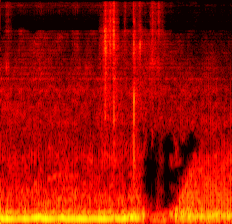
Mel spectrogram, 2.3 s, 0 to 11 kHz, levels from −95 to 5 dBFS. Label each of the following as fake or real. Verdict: fake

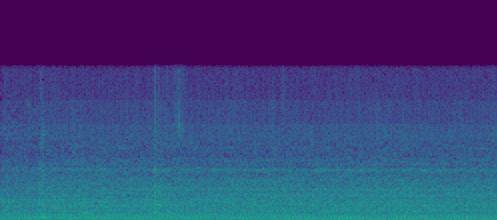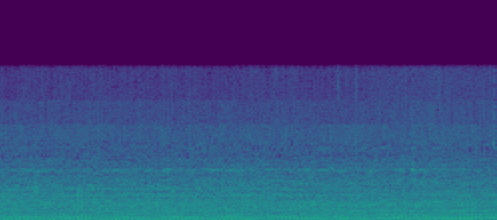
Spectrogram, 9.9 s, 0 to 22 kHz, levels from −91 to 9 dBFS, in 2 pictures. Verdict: real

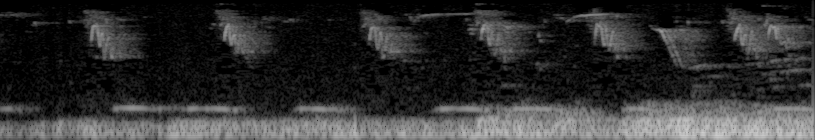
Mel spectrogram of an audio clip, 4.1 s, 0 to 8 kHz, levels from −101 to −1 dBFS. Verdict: real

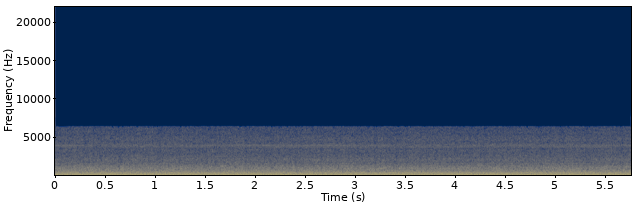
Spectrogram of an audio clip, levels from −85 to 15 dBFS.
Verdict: real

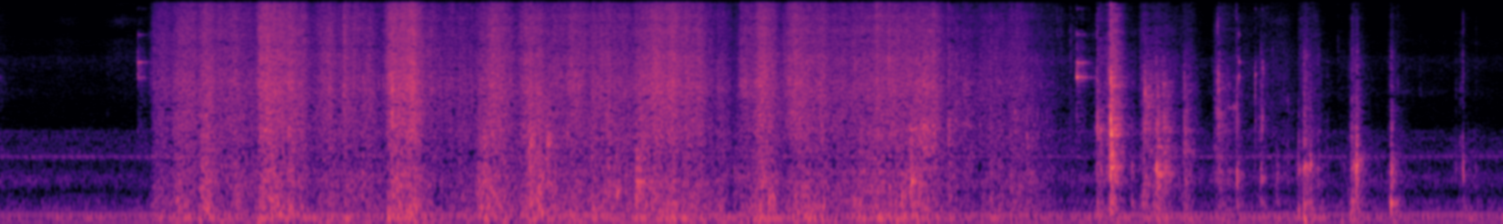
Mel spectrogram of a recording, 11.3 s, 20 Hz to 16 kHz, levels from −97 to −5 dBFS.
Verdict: real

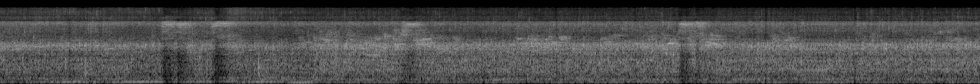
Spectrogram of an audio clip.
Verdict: real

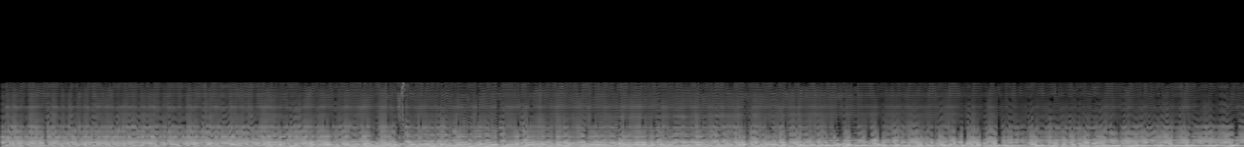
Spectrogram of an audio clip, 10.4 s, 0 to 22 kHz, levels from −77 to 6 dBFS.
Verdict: fake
